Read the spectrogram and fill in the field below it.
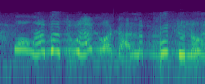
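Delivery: very high, whiny complaint; high mock wail; imitated crying visitor. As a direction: mimic a tearful complainer, hammed-up. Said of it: "Dia bilang".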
